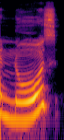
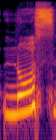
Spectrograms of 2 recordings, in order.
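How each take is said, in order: First: नोज ending on a buzzing z; correct z sound. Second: नोस ending on a hissed s, the mistake; wrong s sound. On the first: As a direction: stretch the z at the end of नोज. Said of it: "हम इसको पढ़ते हैं नोज". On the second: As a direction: say नोस with a sharp s at the end. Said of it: "हम इसको नोस नहीं पढ़ते". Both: Shown as a demonstration.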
